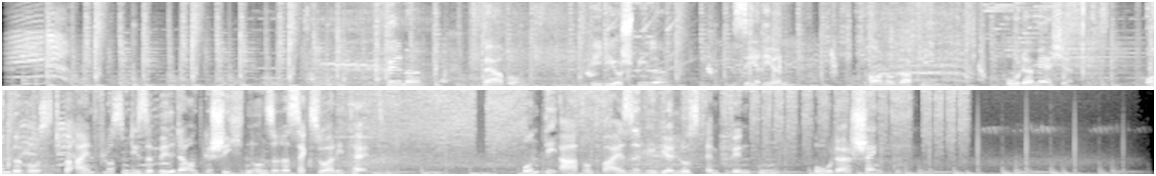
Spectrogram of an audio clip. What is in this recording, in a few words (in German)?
Doku de Kommentar Intro; ARTE; Knick Knack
